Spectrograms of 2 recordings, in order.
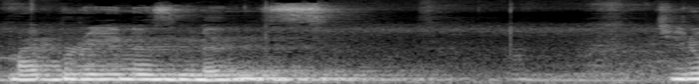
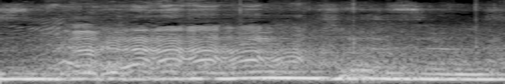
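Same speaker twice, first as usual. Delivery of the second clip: laughing; slower than usual. Acted. Mock dramatic Winchesters pun.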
